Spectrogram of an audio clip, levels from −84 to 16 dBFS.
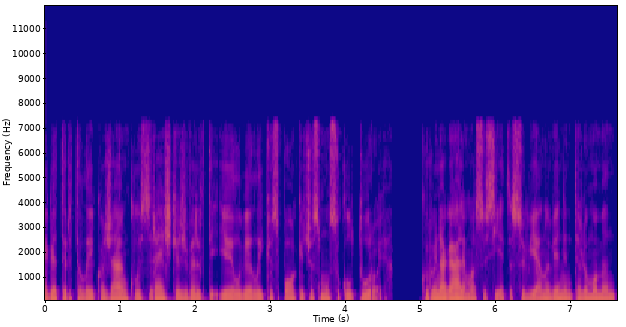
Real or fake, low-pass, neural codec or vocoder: real; 7.2 kHz; none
